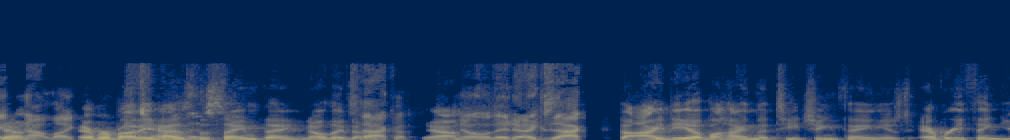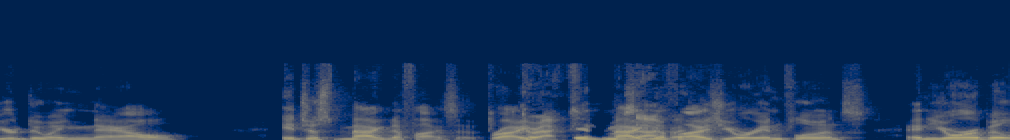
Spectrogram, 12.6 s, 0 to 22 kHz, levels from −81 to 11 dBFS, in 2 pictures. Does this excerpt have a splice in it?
yes; 1 cut; at 3.7 s

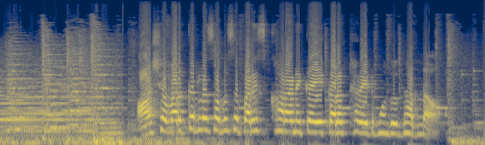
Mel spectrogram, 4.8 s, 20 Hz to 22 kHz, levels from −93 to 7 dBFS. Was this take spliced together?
no; 0 cuts

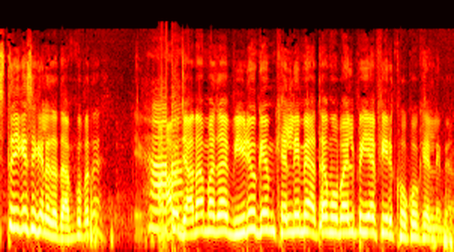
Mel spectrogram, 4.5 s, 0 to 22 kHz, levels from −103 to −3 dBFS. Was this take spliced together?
yes; 1 cut; at 1.7 s

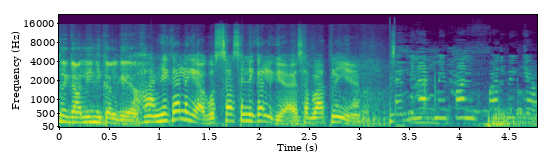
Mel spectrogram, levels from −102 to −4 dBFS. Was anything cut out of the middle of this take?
yes; 1 cut; at 3.4 s

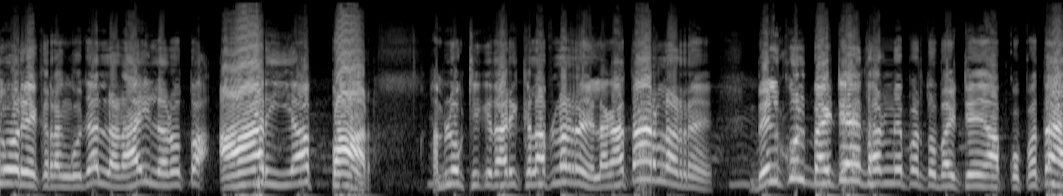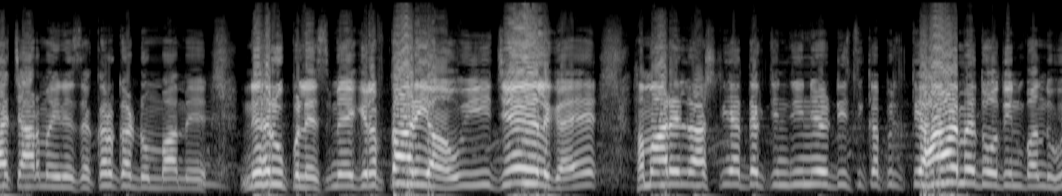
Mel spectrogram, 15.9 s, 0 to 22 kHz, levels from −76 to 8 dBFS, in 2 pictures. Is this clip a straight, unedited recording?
yes; 0 cuts

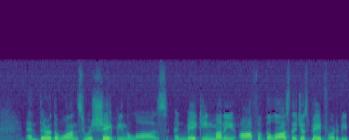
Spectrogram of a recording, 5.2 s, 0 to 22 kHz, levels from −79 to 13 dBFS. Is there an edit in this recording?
yes; 1 cut; at 2.6 s

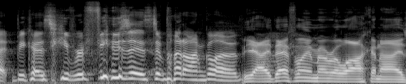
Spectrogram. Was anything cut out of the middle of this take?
yes; 1 cut; at 2.4 s

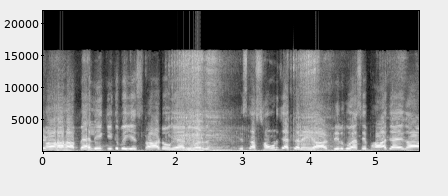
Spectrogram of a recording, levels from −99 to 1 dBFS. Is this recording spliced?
no; 0 cuts

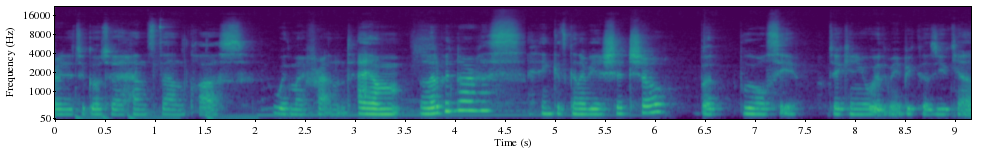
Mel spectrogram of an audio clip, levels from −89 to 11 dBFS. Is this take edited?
no; 0 cuts

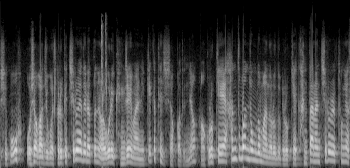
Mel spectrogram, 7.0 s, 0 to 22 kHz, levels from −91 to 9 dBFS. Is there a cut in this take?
yes; 2 cuts; at 1.1 s, 5.6 s

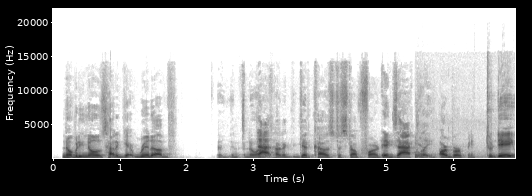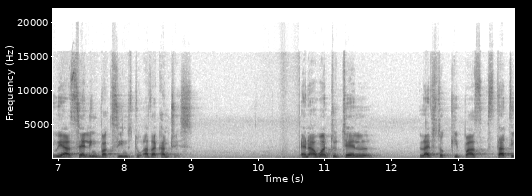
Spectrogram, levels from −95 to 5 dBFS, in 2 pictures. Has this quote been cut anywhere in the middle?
yes; 1 cut; at 6.3 s

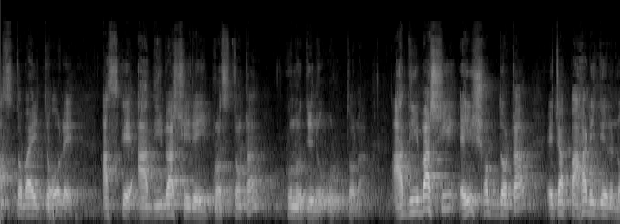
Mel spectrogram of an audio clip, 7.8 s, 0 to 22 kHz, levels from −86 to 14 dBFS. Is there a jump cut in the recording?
no; 0 cuts

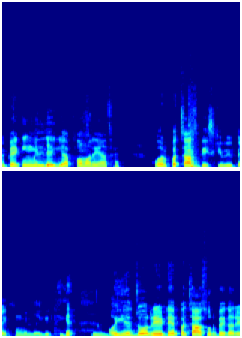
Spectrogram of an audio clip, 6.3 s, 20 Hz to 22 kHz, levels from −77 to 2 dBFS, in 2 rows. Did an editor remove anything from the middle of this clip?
no; 0 cuts

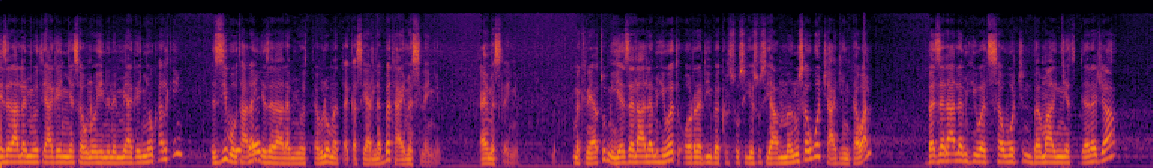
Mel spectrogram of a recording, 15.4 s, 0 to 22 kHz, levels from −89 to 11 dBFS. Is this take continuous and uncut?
yes; 0 cuts

